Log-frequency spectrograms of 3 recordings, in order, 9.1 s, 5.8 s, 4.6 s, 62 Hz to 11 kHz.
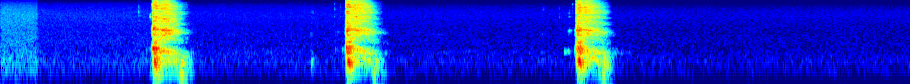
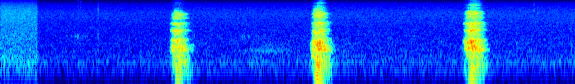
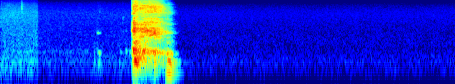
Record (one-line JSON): {"three_cough_length": "9.1 s", "three_cough_amplitude": 30566, "three_cough_signal_mean_std_ratio": 0.2, "exhalation_length": "5.8 s", "exhalation_amplitude": 8778, "exhalation_signal_mean_std_ratio": 0.24, "cough_length": "4.6 s", "cough_amplitude": 32535, "cough_signal_mean_std_ratio": 0.21, "survey_phase": "beta (2021-08-13 to 2022-03-07)", "age": "45-64", "gender": "Male", "wearing_mask": "No", "symptom_cough_any": true, "symptom_runny_or_blocked_nose": true, "symptom_shortness_of_breath": true, "symptom_sore_throat": true, "symptom_fatigue": true, "symptom_headache": true, "symptom_change_to_sense_of_smell_or_taste": true, "symptom_loss_of_taste": true, "smoker_status": "Ex-smoker", "respiratory_condition_asthma": false, "respiratory_condition_other": false, "recruitment_source": "Test and Trace", "submission_delay": "2 days", "covid_test_result": "Positive", "covid_test_method": "ePCR"}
